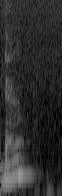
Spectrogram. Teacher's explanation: Nazali ya ufizi ni na.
